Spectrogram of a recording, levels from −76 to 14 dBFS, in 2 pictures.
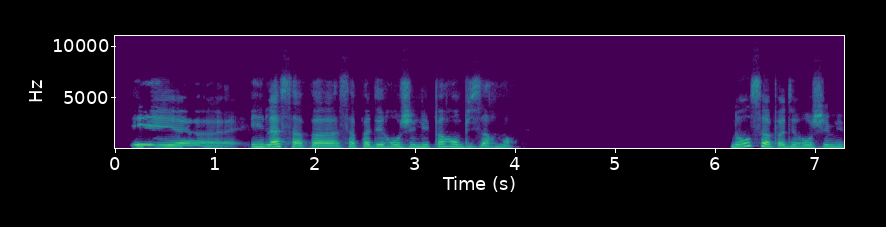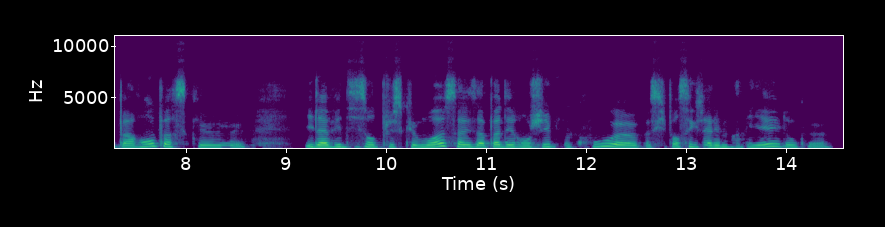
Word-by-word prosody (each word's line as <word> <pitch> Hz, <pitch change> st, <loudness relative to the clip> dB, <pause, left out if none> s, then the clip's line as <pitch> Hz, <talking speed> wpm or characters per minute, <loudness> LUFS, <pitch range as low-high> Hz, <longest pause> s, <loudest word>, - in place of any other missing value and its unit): et 205 Hz, -2 st, +3 dB
heu, 195 Hz, -, -1 dB
et 215 Hz, +1 st, +2 dB
là 225 Hz, +4 st, +8 dB
ça 225 Hz, -6 st, +1 dB
a -, -, -2 dB
pas 190 Hz, -2 st, +3 dB
ça 190 Hz, +1 st, -1 dB
a -, -, -10 dB
pas 205 Hz, -, +1 dB
dérangé 205 Hz, 0 st, 0 dB
mes 200 Hz, +1 st, -1 dB
parents 235 Hz, +1 st, +2 dB
bizarrement. 190 Hz, 0 st, -5 dB, 2.1 s
Non, 235 Hz, +9 st, +3 dB
ça 315 Hz, -3 st, +6 dB
a 220 Hz, -, +5 dB
pas 195 Hz, -, +1 dB
dérangé 200 Hz, 0 st, -2 dB
mes 215 Hz, +1 st, -4 dB
parents, 205 Hz, +7 st, 0 dB
parce 230 Hz, -3 st, -1 dB
qu'il 185 Hz, +2 st, -6 dB, 0.8 s
avait 200 Hz, +1 st, +5 dB
10 205 Hz, +4 st, -8 dB
ans 205 Hz, -, +2 dB
de 190 Hz, -, -11 dB
plus 200 Hz, -2 st, -7 dB
que 195 Hz, -, -6 dB
moi, 200 Hz, +9 st, +3 dB
ça 230 Hz, -6 st, 0 dB
les 205 Hz, -2 st, -1 dB
a 185 Hz, -, +5 dB
pas 210 Hz, +3 st, +2 dB
dérangé 200 Hz, +1 st, -3 dB
pour 200 Hz, -4 st, -17 dB
le 190 Hz, -, -14 dB
coup, 250 Hz, +3 st, -3 dB
heu, 195 Hz, -4 st, +2 dB
parce 190 Hz, -, -8 dB
qu'ils -, -, -10 dB
pensaient 205 Hz, +3 st, -3 dB
que 200 Hz, -, -9 dB
j'allais 190 Hz, -1 st, -1 dB
me 185 Hz, -, -4 dB
marier, 185 Hz, +7 st, -3 dB
donc 195 Hz, -2 st, -7 dB
heu 235 Hz, -5 st, -10 dB
200 Hz, 200 wpm, -19 LUFS, 190-215 Hz, 2.1 s, là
